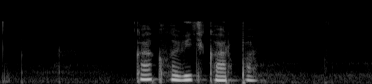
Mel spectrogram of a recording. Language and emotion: Russian, neutral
